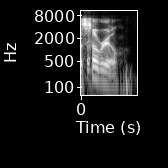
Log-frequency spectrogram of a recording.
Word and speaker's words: Surreal: hey, is it SS Surreal or is it Surreal or am I pronouncing that right? Oh, so real. Surreal.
